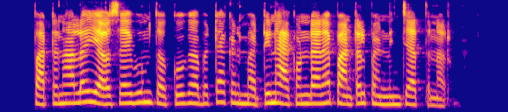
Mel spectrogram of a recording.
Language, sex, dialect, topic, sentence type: Telugu, female, Utterandhra, agriculture, statement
